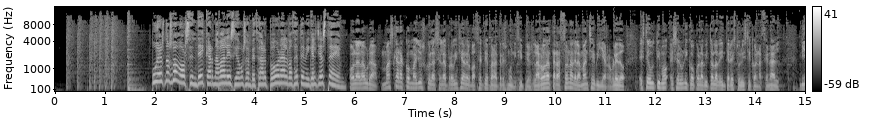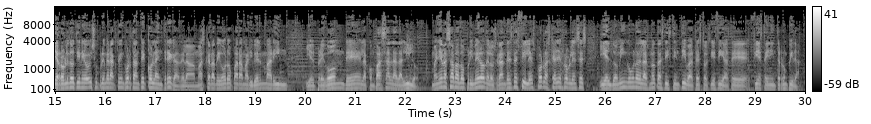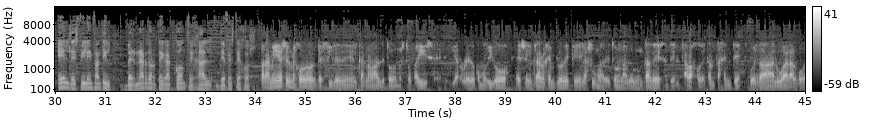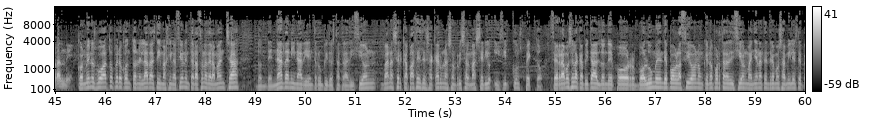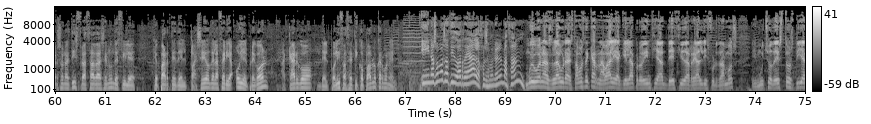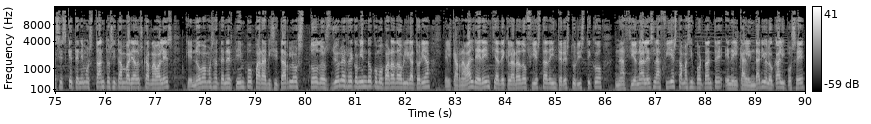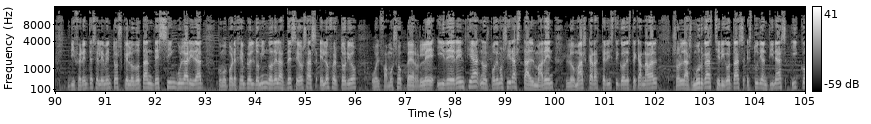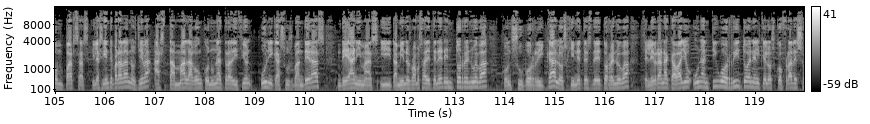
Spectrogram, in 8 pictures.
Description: Recorremos la región de la mano de nuestros compañeros de COPE en las distintas provincias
